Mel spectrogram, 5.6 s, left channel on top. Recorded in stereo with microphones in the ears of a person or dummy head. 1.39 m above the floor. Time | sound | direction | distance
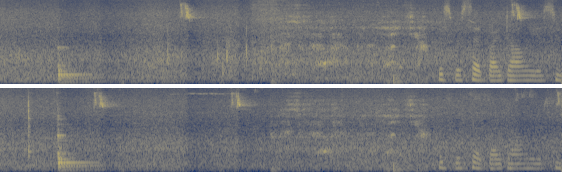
0.6 | a piano | 55° right (ahead or behind) | 1.6 m
2.7 | whispering | 20° left (ahead or behind) | 1.6 m
4.4 | a woman speaking | 65° left (ahead or behind) | 1.0 m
